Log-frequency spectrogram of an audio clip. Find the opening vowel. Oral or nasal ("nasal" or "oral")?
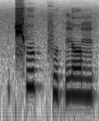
oral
